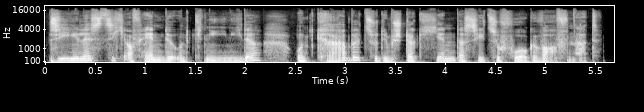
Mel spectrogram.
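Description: A man reading a children's story aloud with lively, expressive narration. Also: mid-range voice, moderate pace, no room sound, studio quality.

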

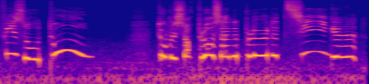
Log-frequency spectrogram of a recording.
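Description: A woman voicing a weepy, boastful male ghost who used to be a pickpocket, wailing and sobbing in a very high, shrill voice. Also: slow. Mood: scornful.

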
